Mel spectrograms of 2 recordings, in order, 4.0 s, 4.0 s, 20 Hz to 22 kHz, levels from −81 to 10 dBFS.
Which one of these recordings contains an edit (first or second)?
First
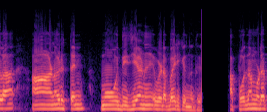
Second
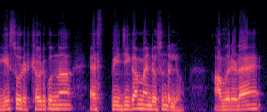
first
